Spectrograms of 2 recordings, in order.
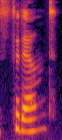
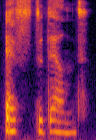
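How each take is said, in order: First: The word begins directly with the s sound. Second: A short vowel is added before the s sound. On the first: The speaker calls it right. "instead of saying student" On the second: The speaker calls it wrong. "We hear Persian people add a before these clusters"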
